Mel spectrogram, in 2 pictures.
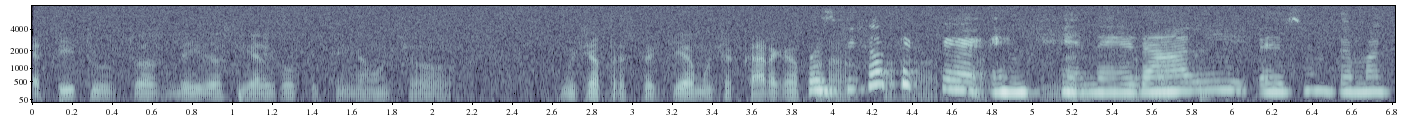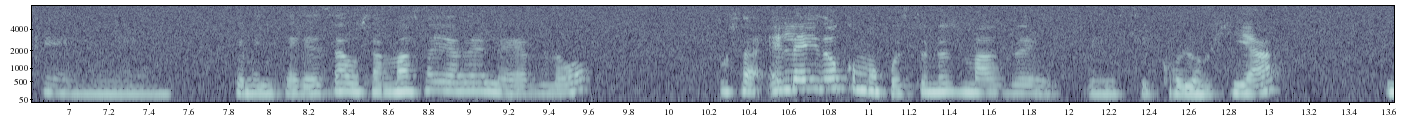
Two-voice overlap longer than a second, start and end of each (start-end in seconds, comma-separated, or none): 3.9-5.9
